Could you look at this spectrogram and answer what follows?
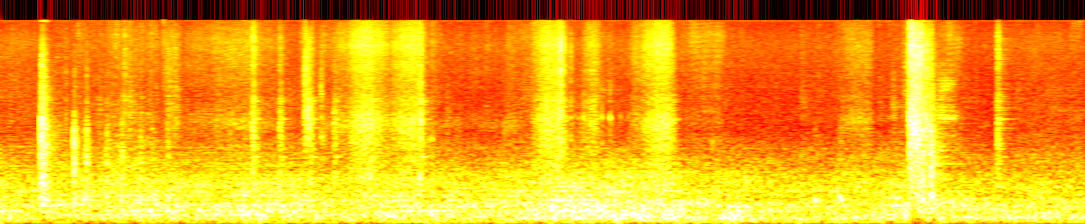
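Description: A FixTool manual rail tile cutter being worked on porcelain stoneware tile: scraping, clicks and knocks over a low steady rumble, with one loud sharp crack about seven seconds in.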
